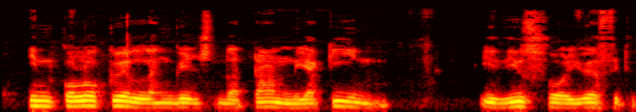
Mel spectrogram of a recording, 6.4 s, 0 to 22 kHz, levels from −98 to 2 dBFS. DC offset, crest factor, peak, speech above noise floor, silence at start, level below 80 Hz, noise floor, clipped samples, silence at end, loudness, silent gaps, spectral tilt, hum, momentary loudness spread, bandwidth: under 0.1%; 16 dB; -14 dBFS; 42 dB; 0.3 s; -66 dBFS; -72 dBFS; under 0.1%; 0.1 s; -30 LUFS; none; -6 dB/octave; none; 9 LU; 16.5 kHz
